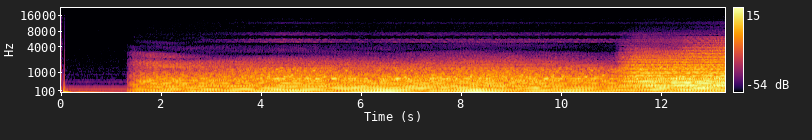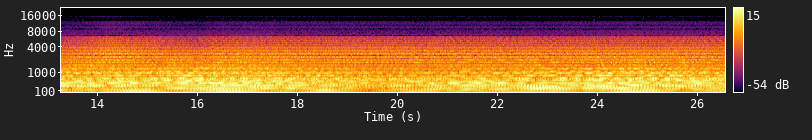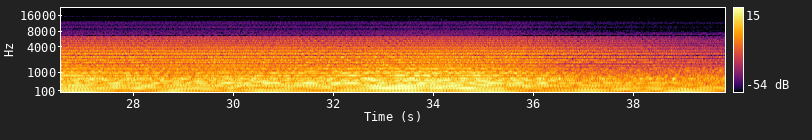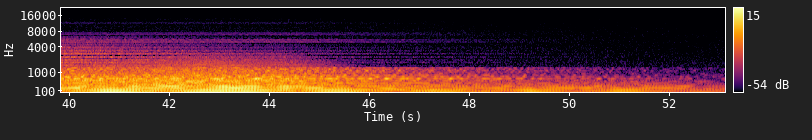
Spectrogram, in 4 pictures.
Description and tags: moving strings
Sampled impression of one of the sounds I made on my Roland D50.
D50, Synthesizer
